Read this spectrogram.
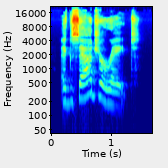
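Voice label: "exaggerate", English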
